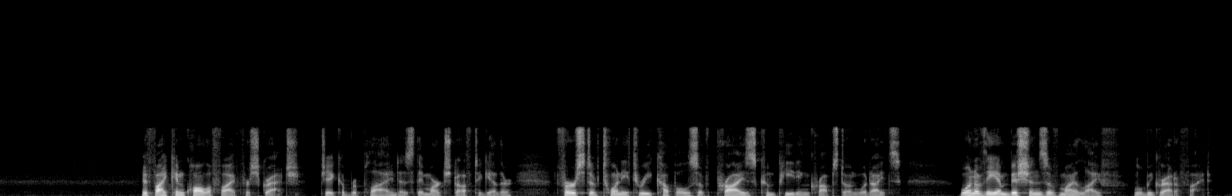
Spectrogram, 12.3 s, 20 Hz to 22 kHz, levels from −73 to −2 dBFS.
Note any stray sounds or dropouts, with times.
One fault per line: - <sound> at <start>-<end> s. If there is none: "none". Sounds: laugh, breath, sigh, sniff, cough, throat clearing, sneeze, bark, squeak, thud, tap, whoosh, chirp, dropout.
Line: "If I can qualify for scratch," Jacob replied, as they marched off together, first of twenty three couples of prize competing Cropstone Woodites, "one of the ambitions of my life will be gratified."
none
